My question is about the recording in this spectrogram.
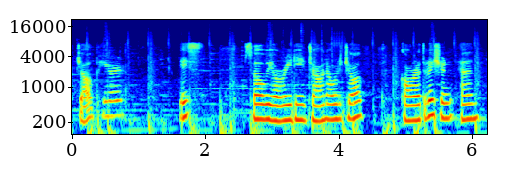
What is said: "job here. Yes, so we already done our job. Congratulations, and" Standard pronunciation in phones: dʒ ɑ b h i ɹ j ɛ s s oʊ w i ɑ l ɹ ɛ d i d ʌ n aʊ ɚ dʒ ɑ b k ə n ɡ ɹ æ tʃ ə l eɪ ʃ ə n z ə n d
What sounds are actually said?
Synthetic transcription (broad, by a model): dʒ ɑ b h i ɹ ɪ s s oʊ w i ɑ l ɹ ɛ d i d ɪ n aʊ ɚ dʒ ɑ b k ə ɡ ɹ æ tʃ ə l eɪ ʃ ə n ə n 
